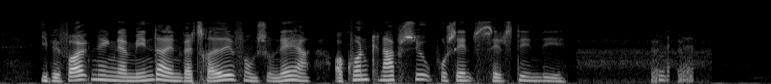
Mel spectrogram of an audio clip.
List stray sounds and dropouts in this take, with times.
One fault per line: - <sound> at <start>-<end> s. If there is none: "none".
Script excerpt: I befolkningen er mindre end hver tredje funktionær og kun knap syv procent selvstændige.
- laugh at 6.5-6.9 s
